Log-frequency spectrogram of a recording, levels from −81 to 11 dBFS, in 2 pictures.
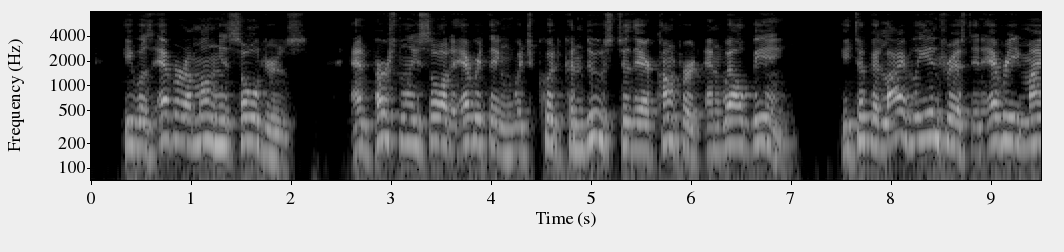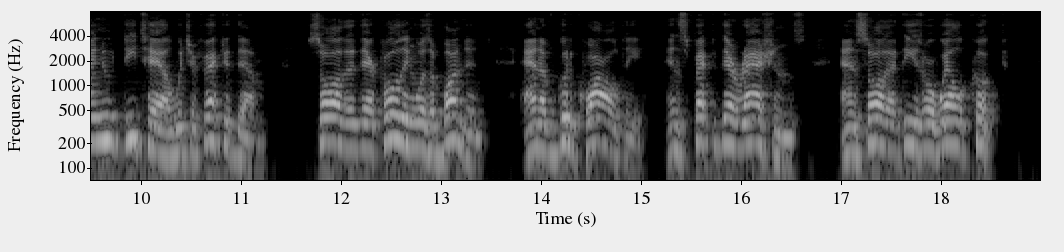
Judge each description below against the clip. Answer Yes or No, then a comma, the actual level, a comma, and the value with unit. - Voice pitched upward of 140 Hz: Yes, high, 190 Hz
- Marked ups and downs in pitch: No, average, 3.8 semitones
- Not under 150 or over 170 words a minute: Yes, average, 165 wpm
